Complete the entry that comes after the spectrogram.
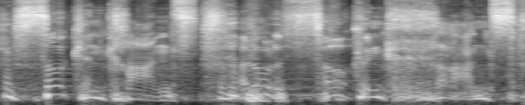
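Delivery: Sockenkranz drawn out slowly, German style; careful German word. Shown as a demonstration. Host to guests, slow careful Sockenkranz. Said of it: "vous avez tous tort".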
